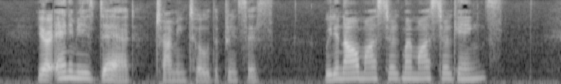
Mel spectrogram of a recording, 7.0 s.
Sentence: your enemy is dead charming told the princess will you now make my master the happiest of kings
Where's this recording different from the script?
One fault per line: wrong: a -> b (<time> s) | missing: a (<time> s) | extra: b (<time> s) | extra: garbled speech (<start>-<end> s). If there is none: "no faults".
wrong: make -> master (4.5 s)
missing: the happiest of (5.6 s)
